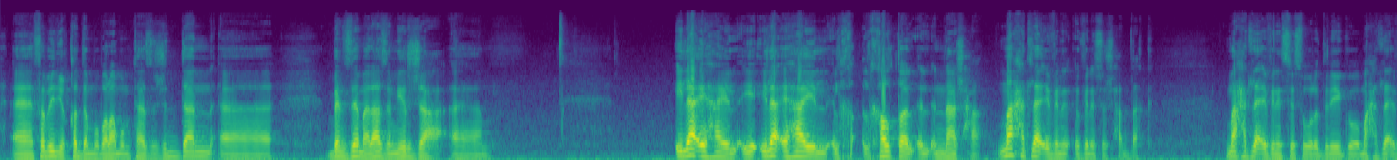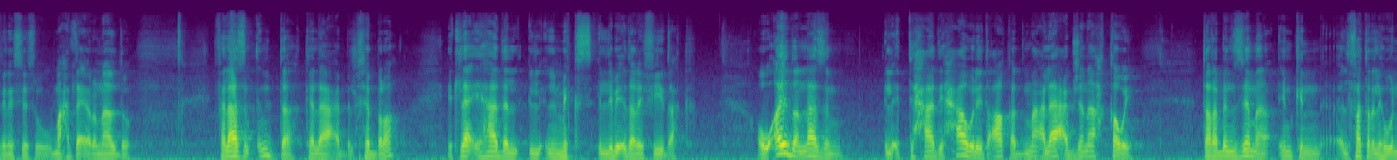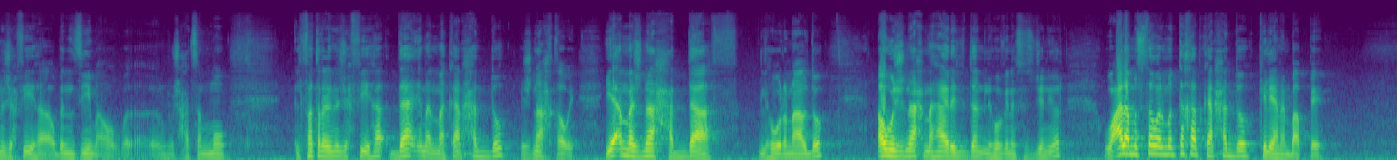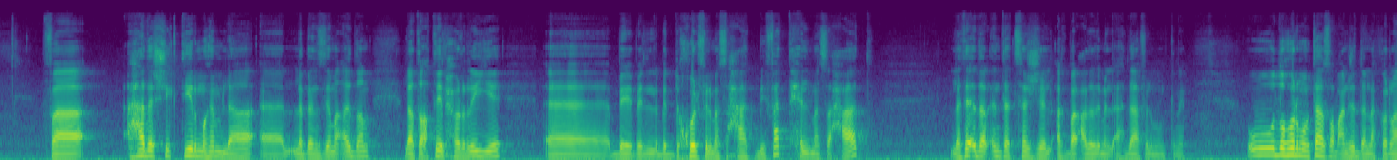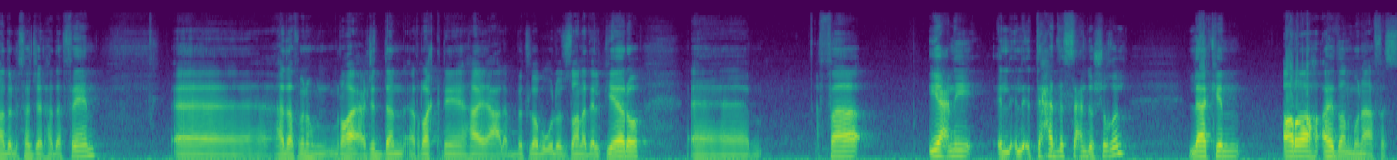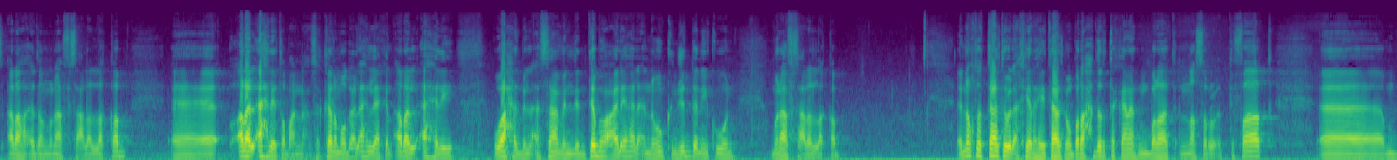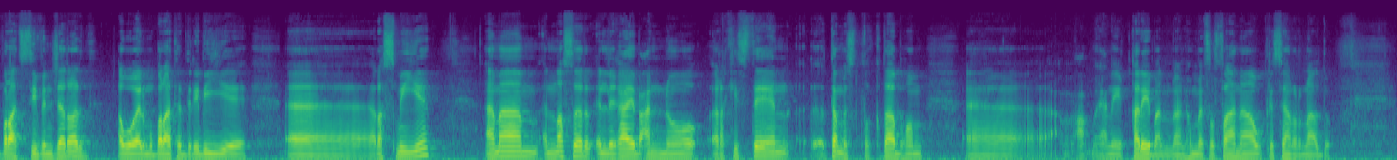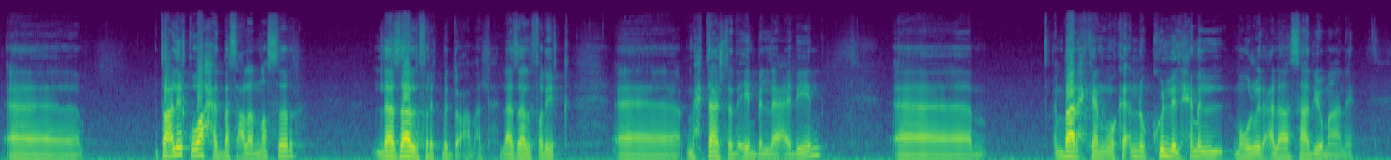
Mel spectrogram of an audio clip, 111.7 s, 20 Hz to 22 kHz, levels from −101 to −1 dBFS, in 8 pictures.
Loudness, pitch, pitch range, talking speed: -21 LUFS, 105 Hz, 90-120 Hz, 125 wpm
